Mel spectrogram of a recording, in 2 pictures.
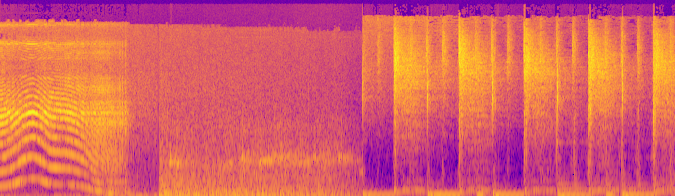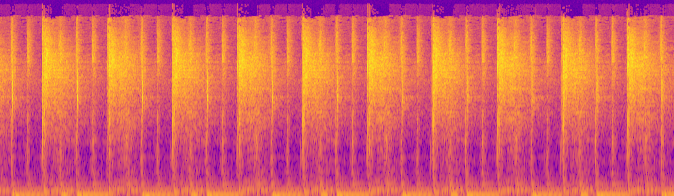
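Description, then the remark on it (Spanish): A short, creaky door swings open with a wavering squeal, followed by a hissing whoosh, then loud, driving rhythmic music with a steady beat takes over. “que primero se abre la puerta y a, mira a ver quién entra.”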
